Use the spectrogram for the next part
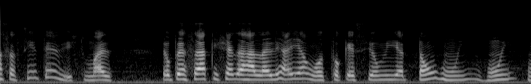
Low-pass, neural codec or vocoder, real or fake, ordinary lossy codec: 7.2 kHz; none; real; Opus, 32 kbps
